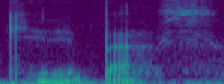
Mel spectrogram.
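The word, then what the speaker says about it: Kiribati: countries and territories so kba this is actually pronounced kibas I've learned k Papa New Guinea New Zealand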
